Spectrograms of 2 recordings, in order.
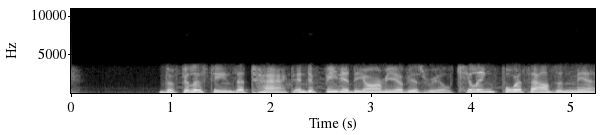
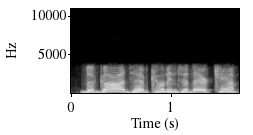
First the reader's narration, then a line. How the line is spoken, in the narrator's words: they cried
